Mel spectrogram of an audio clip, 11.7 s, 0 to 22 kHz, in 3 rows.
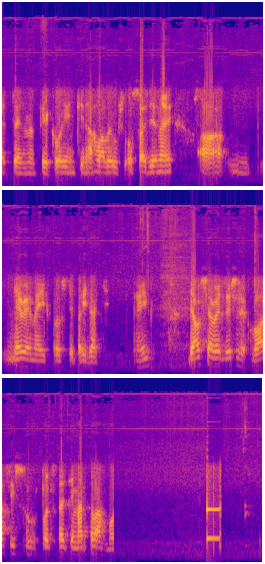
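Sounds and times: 
speech: 0.1s - 9.5s
steady dual-pitched telephone line beep: 10.9s - 11.2s.

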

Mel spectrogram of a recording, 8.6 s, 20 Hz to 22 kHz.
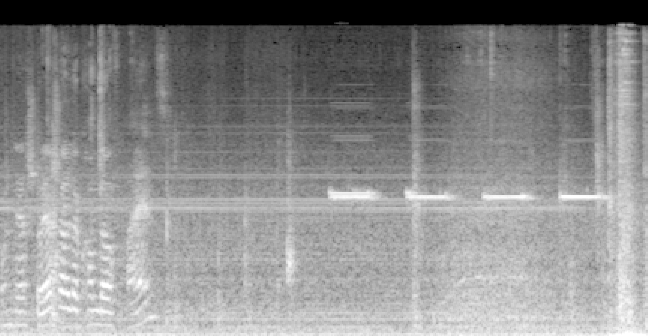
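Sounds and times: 
speech: 0.2s - 2.5s
door pushed shut: 5.4s - 8.6s.

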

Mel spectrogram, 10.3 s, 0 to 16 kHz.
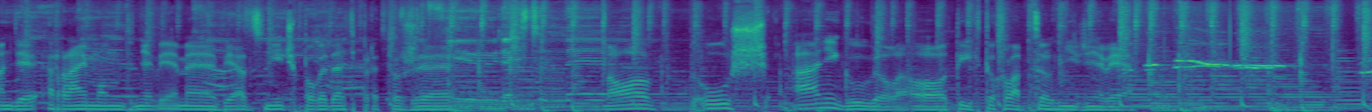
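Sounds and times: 
speech: 0.0s - 9.0s
pop backing of drums, bass and chords: 0.0s - 10.2s
clear whistled melody in a pop song: 8.4s - 10.2s.

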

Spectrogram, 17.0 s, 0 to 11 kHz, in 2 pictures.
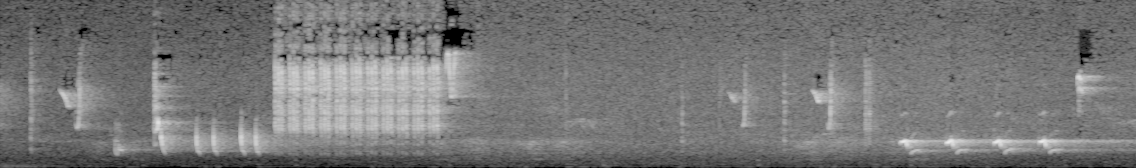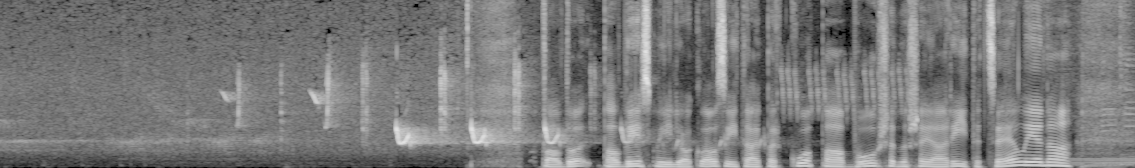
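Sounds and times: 
nightingale singing: 0.0s - 3.6s, 5.4s - 9.0s, 9.6s - 15.5s
speech: 12.6s - 16.9s.

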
